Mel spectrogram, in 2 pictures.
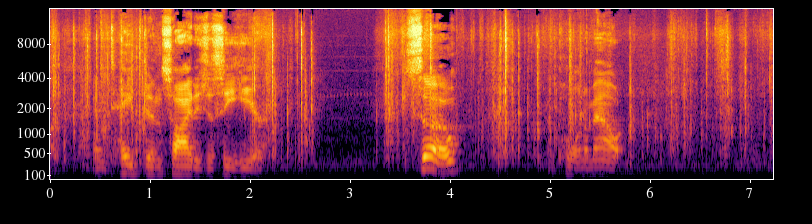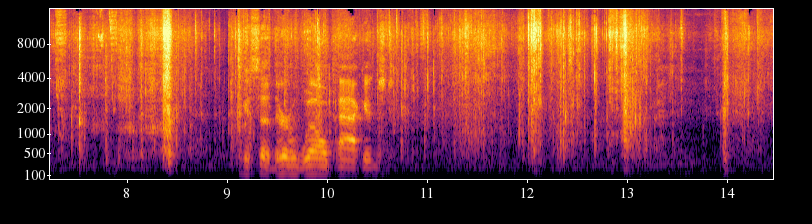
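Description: Paper rustles and crinkles in a man's hands.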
